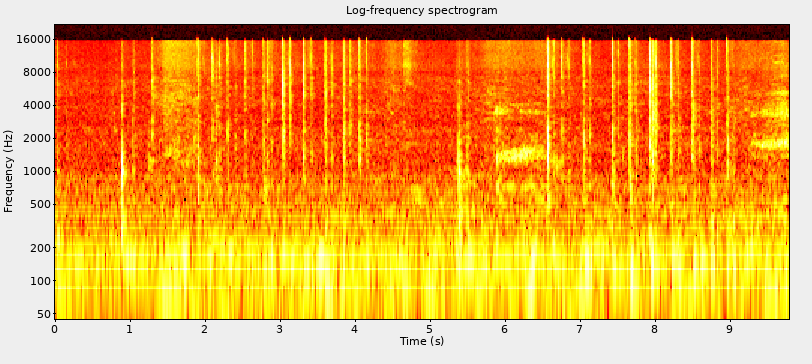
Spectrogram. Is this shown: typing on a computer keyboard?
yes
